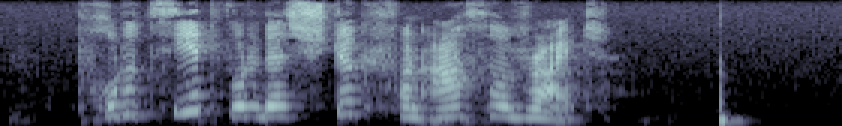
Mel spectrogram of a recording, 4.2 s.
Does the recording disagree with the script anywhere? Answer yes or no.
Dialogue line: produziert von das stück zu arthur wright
yes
